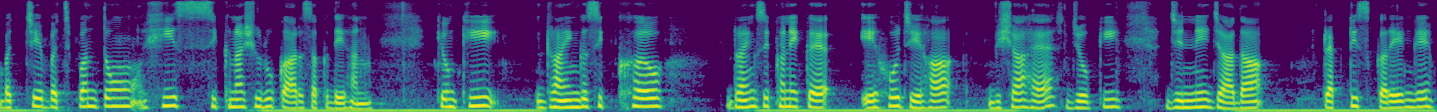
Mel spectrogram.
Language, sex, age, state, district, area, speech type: Punjabi, female, 30-45, Punjab, Tarn Taran, urban, spontaneous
